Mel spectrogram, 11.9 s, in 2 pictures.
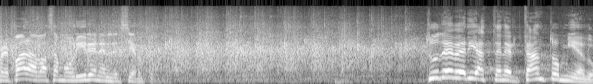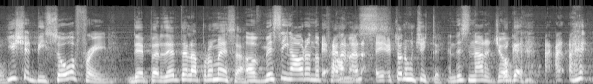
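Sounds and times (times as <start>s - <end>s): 
speech: 0.0s - 1.8s, 4.3s - 11.8s
audience clapping: 0.0s - 5.0s.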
